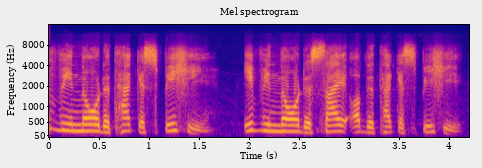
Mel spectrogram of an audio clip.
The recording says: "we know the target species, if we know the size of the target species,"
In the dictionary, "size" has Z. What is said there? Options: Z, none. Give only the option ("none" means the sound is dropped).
none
